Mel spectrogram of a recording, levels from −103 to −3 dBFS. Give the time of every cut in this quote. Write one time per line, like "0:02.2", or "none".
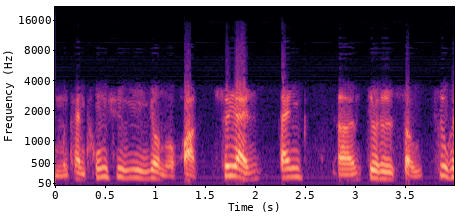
0:01.5

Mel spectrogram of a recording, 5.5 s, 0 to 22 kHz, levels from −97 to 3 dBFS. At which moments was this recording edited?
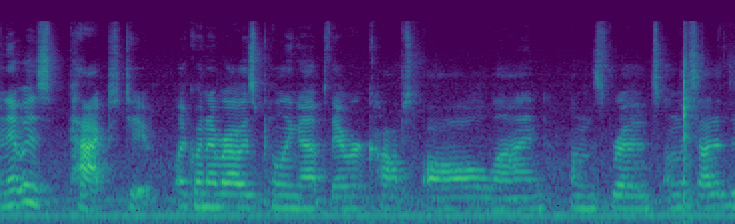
none

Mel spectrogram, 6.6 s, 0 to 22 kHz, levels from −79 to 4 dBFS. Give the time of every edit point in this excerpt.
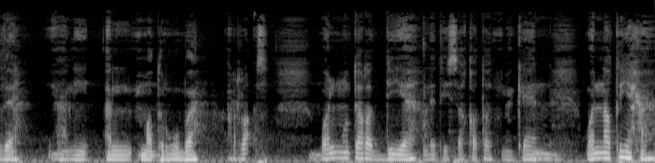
0:02.2
0:04.2
0:05.0

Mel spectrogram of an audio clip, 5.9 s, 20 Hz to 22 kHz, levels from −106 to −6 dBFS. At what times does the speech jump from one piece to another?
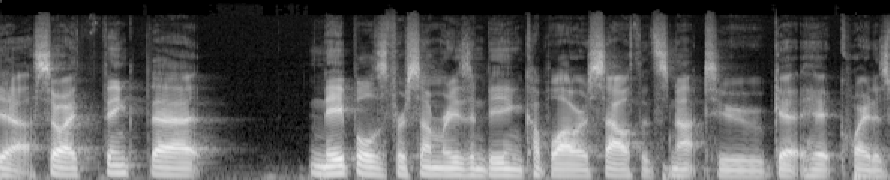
0:02.6
0:04.7

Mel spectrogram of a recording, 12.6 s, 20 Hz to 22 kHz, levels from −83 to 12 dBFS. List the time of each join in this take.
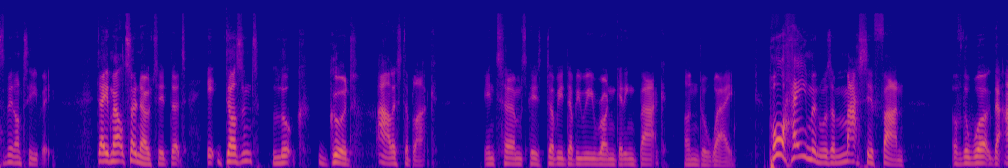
0:01.6
0:04.7
0:06.6

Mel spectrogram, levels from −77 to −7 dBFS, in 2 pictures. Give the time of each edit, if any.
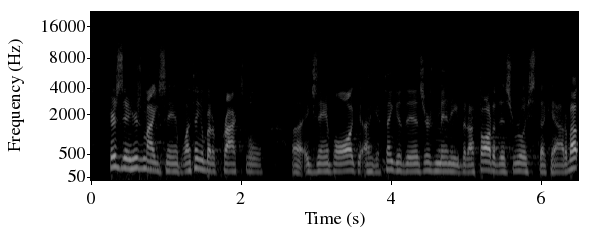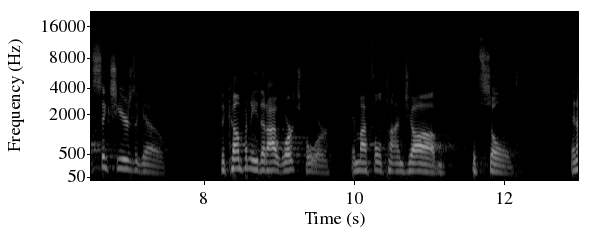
none

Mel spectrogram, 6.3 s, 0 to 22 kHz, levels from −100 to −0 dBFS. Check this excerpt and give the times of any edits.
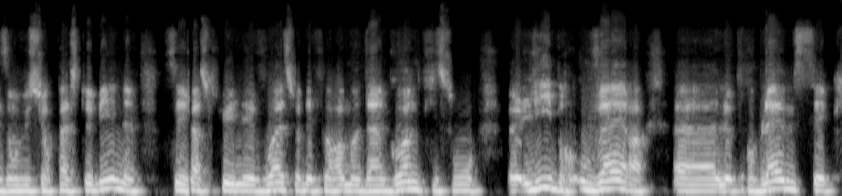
0:01.4

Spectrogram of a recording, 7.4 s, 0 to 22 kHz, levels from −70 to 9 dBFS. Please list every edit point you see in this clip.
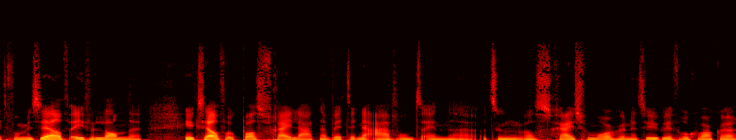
0:01.9
0:04.8
0:05.5

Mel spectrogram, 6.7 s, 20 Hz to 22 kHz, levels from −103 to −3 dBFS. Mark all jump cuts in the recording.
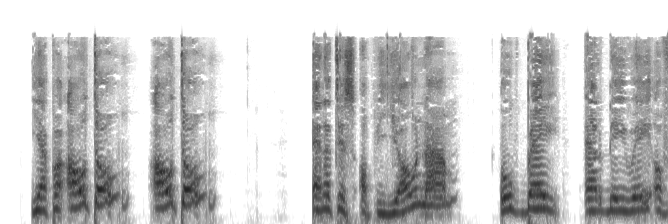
0:01.5
0:04.7
0:05.8

